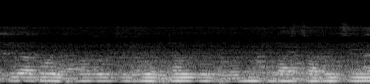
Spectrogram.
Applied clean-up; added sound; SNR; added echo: none; none; none; reverberation time 0.7 s.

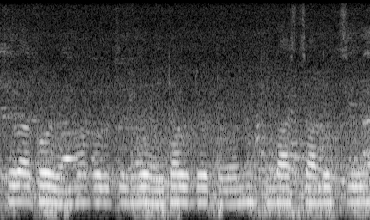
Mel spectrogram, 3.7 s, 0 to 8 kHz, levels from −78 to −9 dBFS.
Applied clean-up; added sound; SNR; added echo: none; none; none; none.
